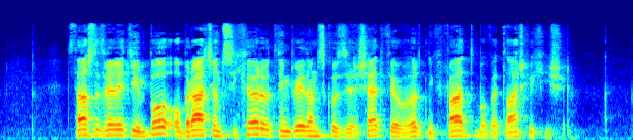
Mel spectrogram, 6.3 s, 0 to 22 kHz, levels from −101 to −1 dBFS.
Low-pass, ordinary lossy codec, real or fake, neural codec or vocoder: 10.8 kHz; none; fake; codec, 24 kHz, 0.9 kbps, WavTokenizer, medium speech release version 2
